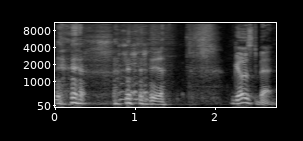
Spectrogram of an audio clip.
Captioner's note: laughing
